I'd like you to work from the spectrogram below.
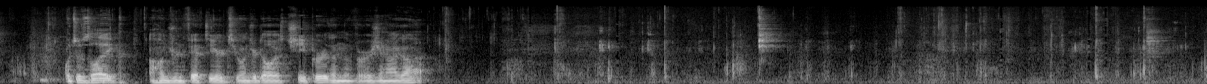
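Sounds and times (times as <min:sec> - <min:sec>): pizza being chewed with crunches: 0:02.4 - 0:12.0.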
